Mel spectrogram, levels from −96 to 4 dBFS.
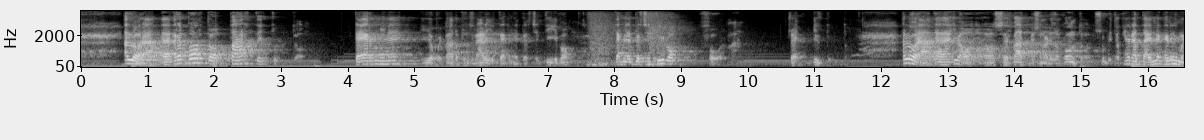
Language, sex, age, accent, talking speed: Italian, male, 50-69, native, 125 wpm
